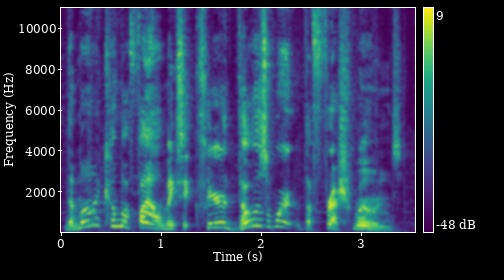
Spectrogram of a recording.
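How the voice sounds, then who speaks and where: A man's voice: high-pitched, big pitch swings, normal speed, soft background music. A man voicing an earnest teenage boy who patiently reasons out a murder case, in a fan-voiced game. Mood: assertive. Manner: earnest, explanatory. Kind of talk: fan-voiced visual novel game acting.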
